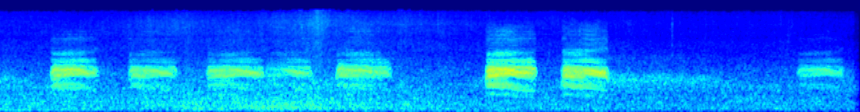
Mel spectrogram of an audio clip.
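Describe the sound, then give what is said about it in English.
Harsh, crow-like caws from smaller birds mobbing a flying eagle come as a series of loud, separate calls. A few come in quick succession, then there is a pause and one final call. “More of the smaller birds are now joining in with the mobbing.”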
